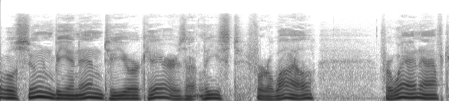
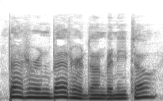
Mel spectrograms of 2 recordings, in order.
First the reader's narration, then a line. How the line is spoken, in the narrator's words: he cried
